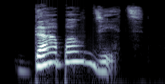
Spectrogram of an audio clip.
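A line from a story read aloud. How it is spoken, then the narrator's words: Muttering. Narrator (Russian): пробормотала я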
